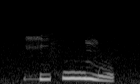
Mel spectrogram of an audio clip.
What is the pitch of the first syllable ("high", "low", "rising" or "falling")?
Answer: low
